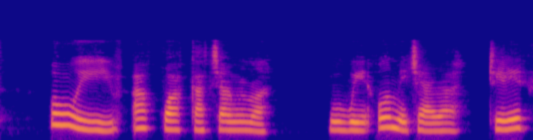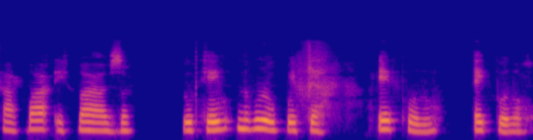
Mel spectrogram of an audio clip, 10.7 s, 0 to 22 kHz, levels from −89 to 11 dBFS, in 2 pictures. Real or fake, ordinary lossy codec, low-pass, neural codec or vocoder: fake; none; none; codec, 16 kHz, 0.5 kbps, FunCodec, trained on LibriTTS, 25 frames a second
